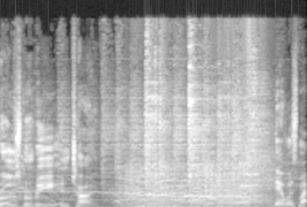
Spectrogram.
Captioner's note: people screaming; dramatic whoosh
